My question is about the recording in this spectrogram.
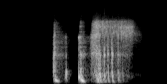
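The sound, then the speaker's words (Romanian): A single loud sneeze: two short sharp intakes followed by a broad, hissing burst that fades out after about half a second, with silence around it. “Sănătate”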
